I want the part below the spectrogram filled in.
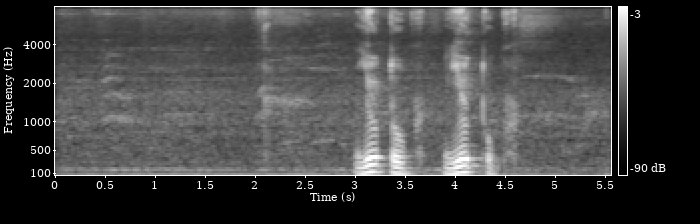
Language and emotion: Russian, neutral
